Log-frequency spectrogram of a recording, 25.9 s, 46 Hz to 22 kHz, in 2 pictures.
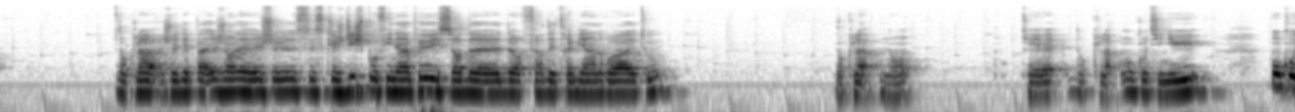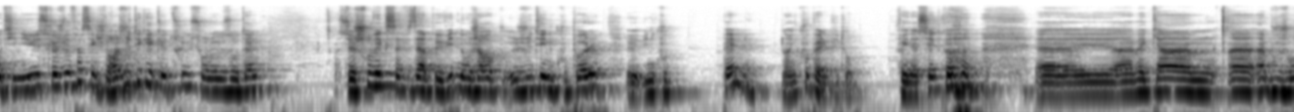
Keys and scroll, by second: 0.5 scroll up 1, 0.7 b, 1.9-2.2 scroll down 1, 2.9 n, 4.5 b, 5.4 ctrl+z, 6.3 ctrl+z, 6.7 ctrl+z, 6.9 n, 7.4 scroll up 1, 7.7 b, 8.7 scroll down 1, 9.0 n, 9.2-9.6 scroll down 1, 10.4-10.8 scroll up 1, 10.9 scroll up 1, 13.4 n, 18.4 ctrl+z, 18.9 ctrl+z, 20.0 ctrl+z, 20.7 ctrl+z, 21.6 ctrl+z, 22.5 ctrl+z, 23.7 scroll down 1, 23.9 n, 24.2-24.6 scroll up 1, 24.9 b.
